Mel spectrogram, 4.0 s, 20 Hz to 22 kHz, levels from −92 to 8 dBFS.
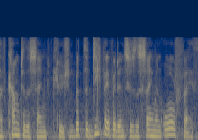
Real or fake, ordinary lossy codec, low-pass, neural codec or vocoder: fake; MP3, 48 kbps; 7.2 kHz; vocoder, 44.1 kHz, 128 mel bands every 256 samples, BigVGAN v2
